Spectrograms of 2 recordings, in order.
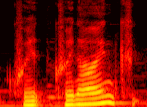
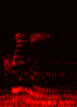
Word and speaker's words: quinine: Quinine. Hold on. Let's check if that's right. Quinine. Yeah, quinine. Although it looks like there's a different... Quinine in the US. Quinine.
